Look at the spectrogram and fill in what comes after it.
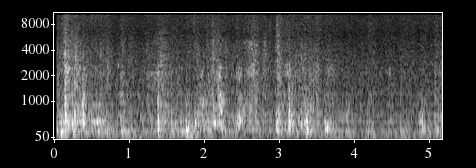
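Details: Three pet dogs indoors in a small room, a Jack Russell Terrier puppy, an adult Dachshund and a Rottweiler, playing together: soft low growls and whimpery grunts mixed with scuffling, paw patter and thumps, fairly quiet throughout.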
